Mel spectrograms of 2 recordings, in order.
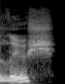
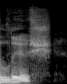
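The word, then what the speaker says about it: louche: if you want to uh what is it pronounced the loosh that's what I think yeah l-o-u-c-h-e if you want to create the loosh which is this uh sort of Cloudy effect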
